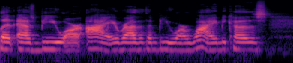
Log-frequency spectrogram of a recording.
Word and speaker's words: Bury: rather than B-U-R-Y, because if you think of how the spelling B-U-R-Y is to us in the English language, we pronounce it bury, as in bury the dead, which is how my grandmother would always say her name to people on the phone.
